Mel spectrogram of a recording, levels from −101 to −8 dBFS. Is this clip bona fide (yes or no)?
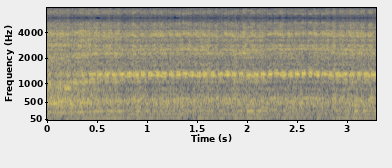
yes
